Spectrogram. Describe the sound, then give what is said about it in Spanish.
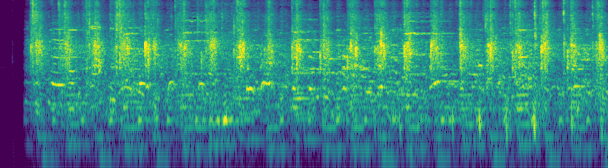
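An audience of children applauding in a packed theatre, their clapping falling into steady, rhythmic unison beats. The applause starts suddenly and stays loud and sustained, with crowd noise mixed in. “Oís los aplausos, ¿no? Es la gente menuda que viene pisando fuerte”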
